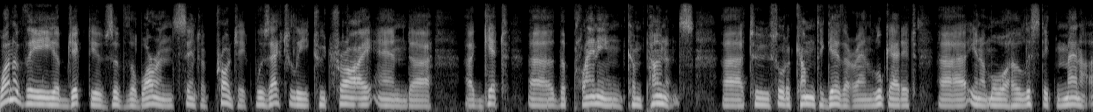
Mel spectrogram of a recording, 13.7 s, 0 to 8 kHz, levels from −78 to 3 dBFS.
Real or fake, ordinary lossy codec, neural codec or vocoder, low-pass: fake; Opus, 64 kbps; vocoder, 22.05 kHz, 80 mel bands, Vocos; 7.2 kHz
